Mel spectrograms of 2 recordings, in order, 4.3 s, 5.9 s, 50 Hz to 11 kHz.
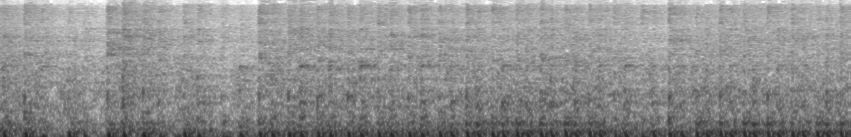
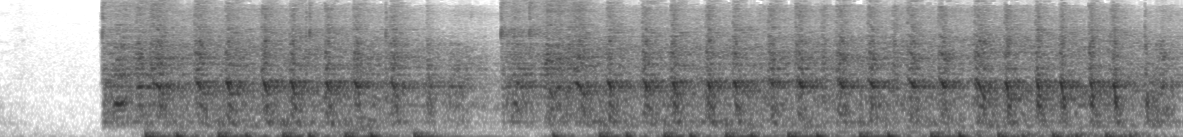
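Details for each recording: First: Kawasaki VN900 Vulcan bobber just started after refitting tank and fuel pump, letting oil get round: steady, even low lumpy twin thumping at idle, no knocks or rattles; healthy. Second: Kawasaki VN900 Vulcan bobber build, first start after refitting tank and reconnecting fuel pump and return line: rapid steady starter churning about three beats a second, pause, more cranking; engine doesn't catch.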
